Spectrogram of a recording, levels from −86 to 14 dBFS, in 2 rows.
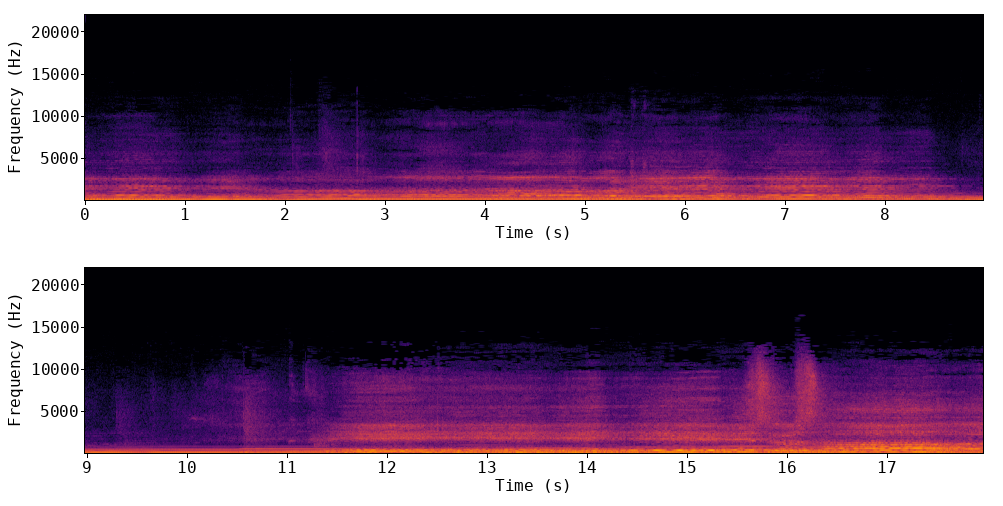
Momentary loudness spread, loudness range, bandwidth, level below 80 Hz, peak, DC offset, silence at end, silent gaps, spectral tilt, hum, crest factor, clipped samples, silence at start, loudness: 11 LU; 9 LU; 12 kHz; -38 dBFS; -2 dBFS; under 0.1%; 0 s; none; -6.5 dB/octave; none; 16 dB; under 0.1%; 0 s; -20 LUFS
